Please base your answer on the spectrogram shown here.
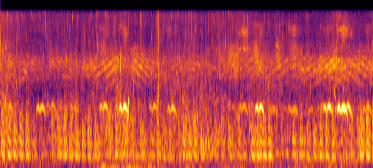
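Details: Wintering migrant ducks massed at Lake Inawashiro, Nagahama, Japan, on a bright morning. Continuous low gabbling chatter with several short higher calls dotted through, one sharper note near the end.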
